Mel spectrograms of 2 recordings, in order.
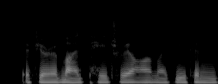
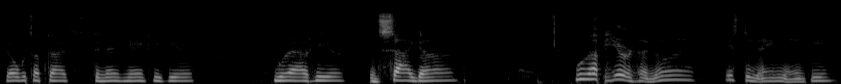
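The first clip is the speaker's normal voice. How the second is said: hyped YouTuber intro; 8 semitones higher than usual. Shown as a demonstration. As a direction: pump it up like a cringey vlog intro. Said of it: "It just seems kinda cringy".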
